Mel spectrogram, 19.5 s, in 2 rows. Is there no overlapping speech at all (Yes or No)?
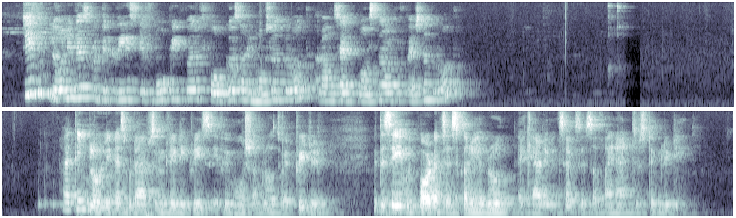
Yes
